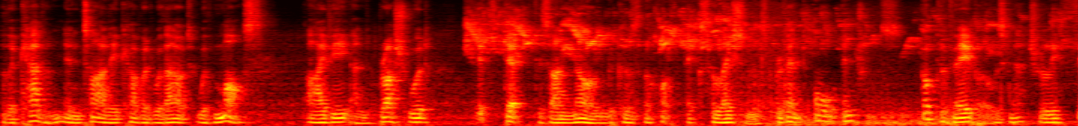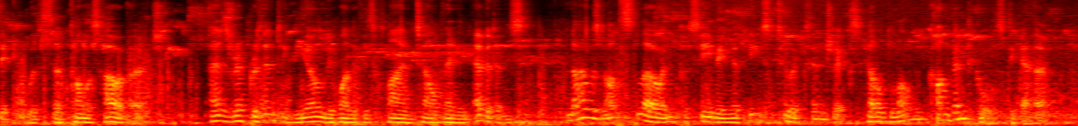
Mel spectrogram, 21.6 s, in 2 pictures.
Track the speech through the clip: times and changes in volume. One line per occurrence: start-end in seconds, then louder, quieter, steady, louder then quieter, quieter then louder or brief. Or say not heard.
0.0-21.4 steady.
